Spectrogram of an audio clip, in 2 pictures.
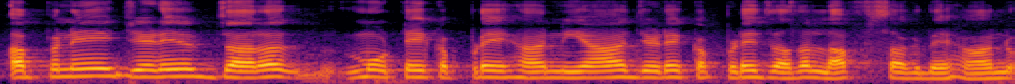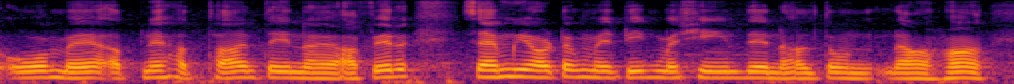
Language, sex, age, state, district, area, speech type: Punjabi, male, 18-30, Punjab, Patiala, urban, spontaneous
